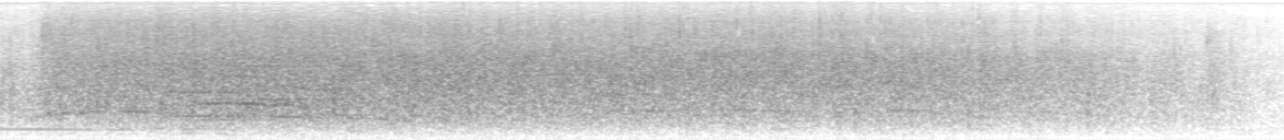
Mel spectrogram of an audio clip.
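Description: Studio audience applauding, beginning as the last sung note ends and fading away near the end.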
